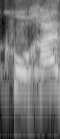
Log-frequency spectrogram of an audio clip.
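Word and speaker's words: ὥρα: les écrire mais donc Cora donc ça s'écrit c'est h o R a c'est un qui pour ça qu'il se prononce aspiré et on va retrouver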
